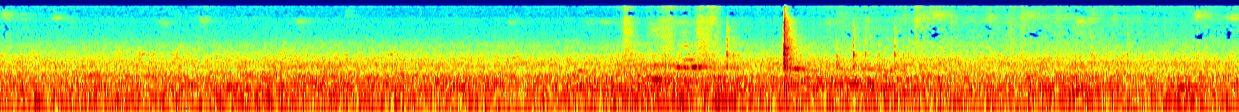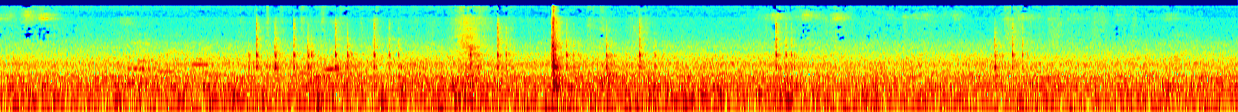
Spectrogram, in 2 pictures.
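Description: A flatbread sizzles faintly on a hot griddle.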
